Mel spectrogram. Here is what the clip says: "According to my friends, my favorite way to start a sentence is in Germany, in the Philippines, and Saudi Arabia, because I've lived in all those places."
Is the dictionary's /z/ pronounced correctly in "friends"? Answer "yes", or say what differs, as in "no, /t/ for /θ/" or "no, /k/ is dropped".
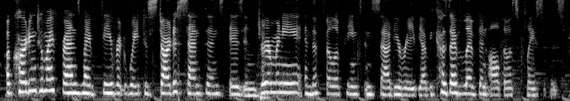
yes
